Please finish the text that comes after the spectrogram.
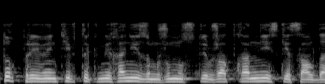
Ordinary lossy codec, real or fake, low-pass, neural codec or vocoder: AAC, 48 kbps; fake; 7.2 kHz; codec, 16 kHz, 16 kbps, FreqCodec, larger model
